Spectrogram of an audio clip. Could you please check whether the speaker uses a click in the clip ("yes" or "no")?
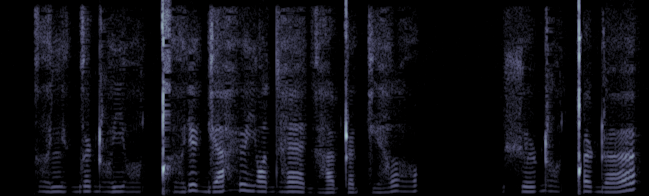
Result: yes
